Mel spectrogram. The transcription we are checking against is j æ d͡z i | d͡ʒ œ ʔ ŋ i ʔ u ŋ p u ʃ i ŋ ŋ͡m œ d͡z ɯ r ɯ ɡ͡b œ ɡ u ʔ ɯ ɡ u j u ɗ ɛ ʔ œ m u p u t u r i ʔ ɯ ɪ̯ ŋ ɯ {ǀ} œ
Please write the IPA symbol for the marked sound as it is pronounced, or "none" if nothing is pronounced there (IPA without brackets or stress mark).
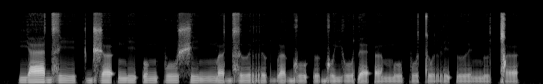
ǀ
